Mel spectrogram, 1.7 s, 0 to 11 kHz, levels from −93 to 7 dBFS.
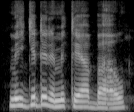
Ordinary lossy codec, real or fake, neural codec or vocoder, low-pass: none; fake; vocoder, 22.05 kHz, 80 mel bands, WaveNeXt; none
